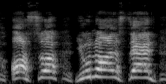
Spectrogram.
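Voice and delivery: high mock shout in a foreign accent; shouted, high-pitched accented protest; imitated yelling. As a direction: mimic an agent yelling over the caller. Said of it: "he's yelling at me".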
